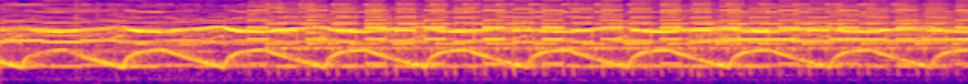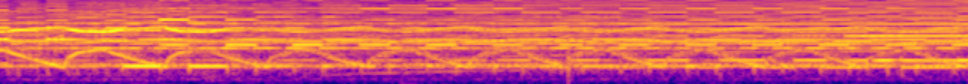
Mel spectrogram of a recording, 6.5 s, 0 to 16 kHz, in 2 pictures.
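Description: Midland WR300 weather radio's siren alert, sounding for a severe thunderstorm warning: a loud electronic tone sweeping up in pitch over and over, about three sweeps a second, over a steady tone.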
